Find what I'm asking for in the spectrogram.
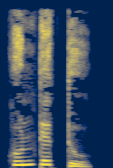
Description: ♪ kuṇṭettu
